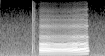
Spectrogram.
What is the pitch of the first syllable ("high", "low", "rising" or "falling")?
rising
